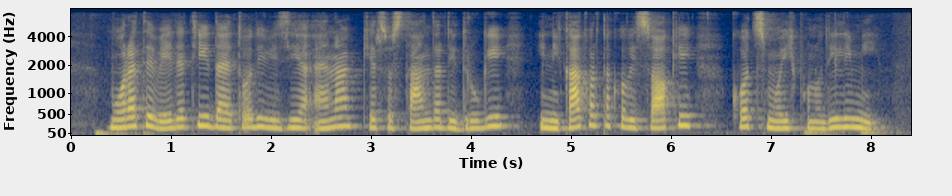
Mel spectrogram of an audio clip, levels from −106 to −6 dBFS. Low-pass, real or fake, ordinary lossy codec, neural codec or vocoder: 7.2 kHz; real; none; none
